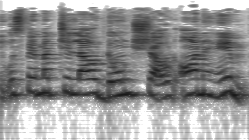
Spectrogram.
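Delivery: usual speaking voice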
